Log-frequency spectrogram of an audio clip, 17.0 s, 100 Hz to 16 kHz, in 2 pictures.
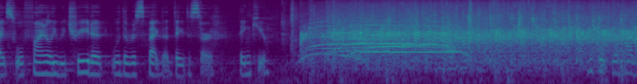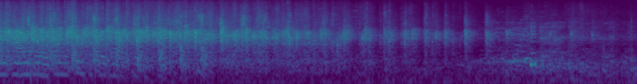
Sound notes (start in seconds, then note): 4.4 attendees applauding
